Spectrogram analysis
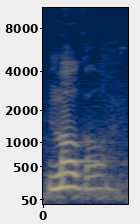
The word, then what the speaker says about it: Mughal: Mughal, You can see it on the screen. The spelling is Mogul, and this is the pronunciation, Mughal.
